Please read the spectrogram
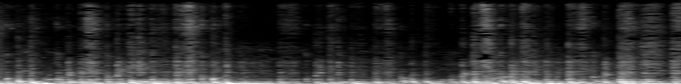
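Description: Live beatboxing amplified through a stage PA, a fast rhythmic beat with heavy bass.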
